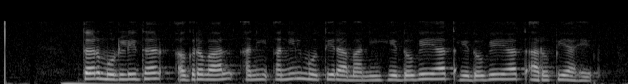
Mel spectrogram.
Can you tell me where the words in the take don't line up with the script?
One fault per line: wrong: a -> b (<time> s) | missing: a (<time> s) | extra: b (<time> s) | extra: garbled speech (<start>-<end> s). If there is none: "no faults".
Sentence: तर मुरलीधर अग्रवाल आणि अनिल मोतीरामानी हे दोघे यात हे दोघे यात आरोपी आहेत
no faults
